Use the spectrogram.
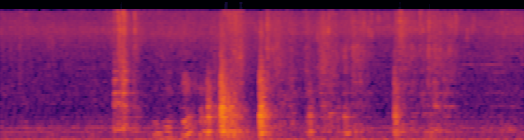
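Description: Coriander seeds and Byadagi chillies sizzle and crackle in a pan while vegetable saagu is being made, with a few louder crackling bursts rising over a steady low hiss as a person talks.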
